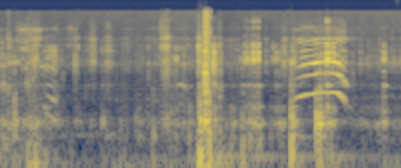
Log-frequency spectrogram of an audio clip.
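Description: People's voices above the water. A sharp knock about halfway, then a high-pitched shout that rises and falls in pitch for about half a second.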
